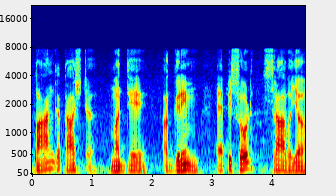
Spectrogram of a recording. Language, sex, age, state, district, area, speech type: Sanskrit, male, 18-30, Bihar, East Champaran, urban, read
